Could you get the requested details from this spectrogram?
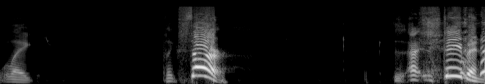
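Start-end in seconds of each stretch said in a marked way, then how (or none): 1.8-4.8 high, loud call of a name; mock attendant shouting his name; yelling attendant. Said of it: "they're yelling so loud at me".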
